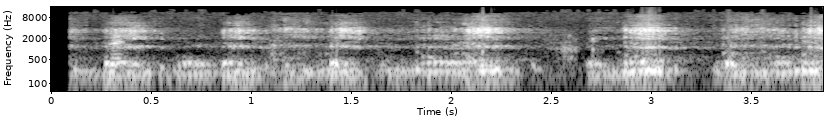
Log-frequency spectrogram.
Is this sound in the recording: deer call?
yes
